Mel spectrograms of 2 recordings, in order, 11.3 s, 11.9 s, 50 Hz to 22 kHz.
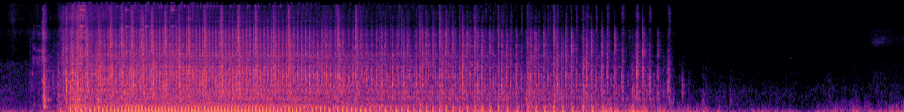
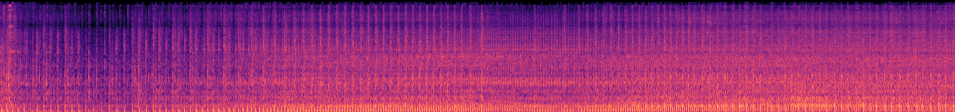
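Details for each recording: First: Victa Sunbeam lawnmower, circa mid-1970s, uncleaned, on existing fuel: pull-start catches and pops unevenly for several seconds, then fades and dies; fires but won't stay running, spark plug to be checked next. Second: Probably mid-1970s Victa Sunbeam mower, single-cylinder engine running on a carburettor borrowed from another mower: runs fast and fairly steady after a slow rough start, no knock or misfire; a carburettor clean is expected to help.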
